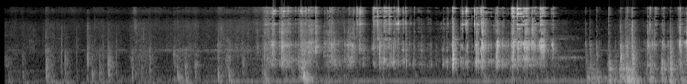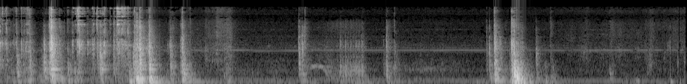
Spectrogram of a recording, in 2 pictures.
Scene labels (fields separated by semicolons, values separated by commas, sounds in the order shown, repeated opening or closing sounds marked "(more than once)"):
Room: hallway; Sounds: footsteps, keys, door (more than once)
